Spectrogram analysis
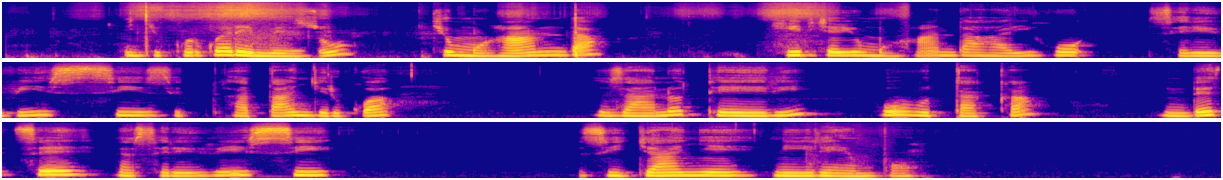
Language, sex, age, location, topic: Kinyarwanda, female, 18-24, Kigali, government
